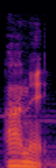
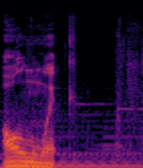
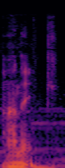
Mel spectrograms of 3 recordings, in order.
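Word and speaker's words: Alnwick: mean I'm from a my hometown I always pronounce anik but a lot of people pronounce it because it's spelled a Ln Wick so it's alwick but if you're from there you pronounce anic which is uh yeah weird always got those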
